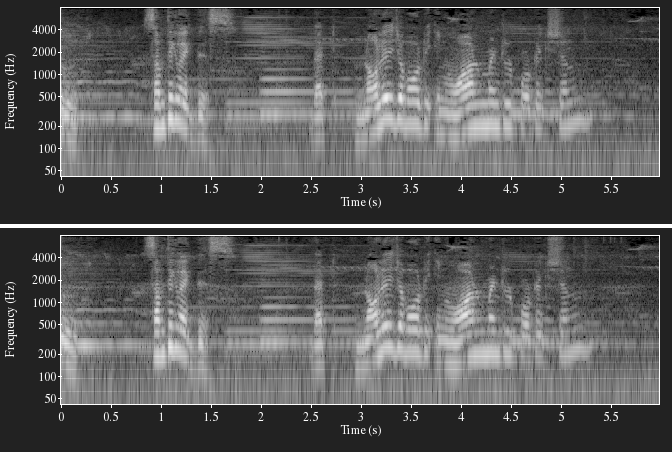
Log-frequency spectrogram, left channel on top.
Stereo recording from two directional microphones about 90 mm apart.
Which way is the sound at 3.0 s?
55° left (ahead or behind).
